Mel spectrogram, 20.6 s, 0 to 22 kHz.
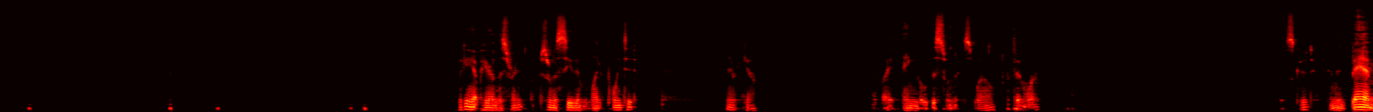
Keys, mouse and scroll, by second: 0.2 g, 2.1 click, 2.3 g, 2.7 click, 3.1 g, 5.1 r, 7.7 middle click, 9.5 click, 13.9 click, 14.3 middle click, 14.8 r, 16.9 click.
